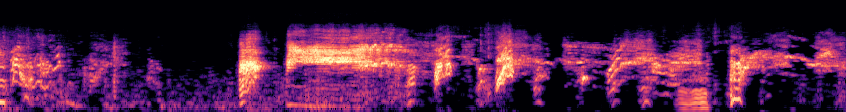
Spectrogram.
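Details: Monkeys screaming loudly in a recording said to bring nearby monkeys close, mixing squeaky chatters with a sustained harsh shriek and later quick broken yelps and rasping cries.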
